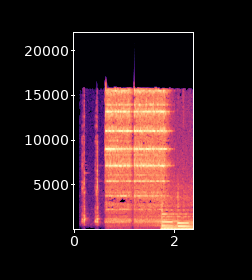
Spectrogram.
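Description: Two quick clock ticks, then an alarm-clock bell sound effect ringing for about a second, giving way to a music jingle near the end.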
